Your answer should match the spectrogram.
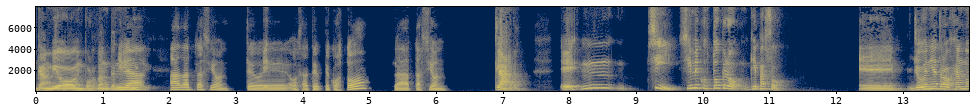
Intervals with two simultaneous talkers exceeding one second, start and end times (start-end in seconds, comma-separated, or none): none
